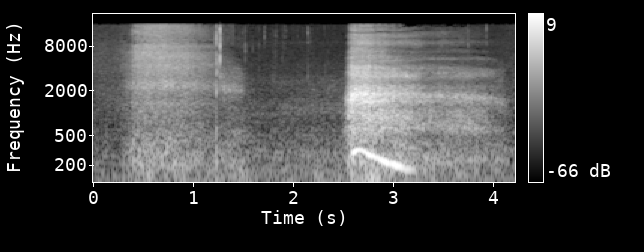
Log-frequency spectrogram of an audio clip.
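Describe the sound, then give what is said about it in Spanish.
Deep breathing during a calm breathing exercise: a slow, airy inhale, a short pause, then a longer and louder exhale that fades out gradually. No speech. “vuelvo a respirar, que la respiración es para mí lo que más me conecta con el presente. Así que respiraré muchas veces.”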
